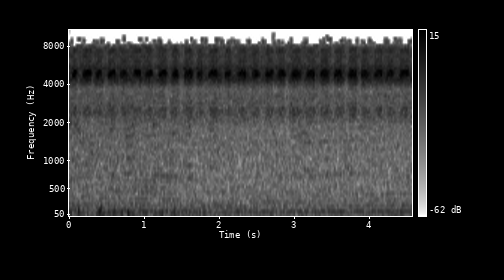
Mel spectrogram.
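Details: Cicadas calling in an Italian park: a steady, high, pulsing buzz with rapid beats, over low rumbling wind and distant car noise.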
